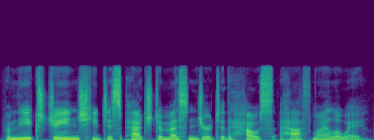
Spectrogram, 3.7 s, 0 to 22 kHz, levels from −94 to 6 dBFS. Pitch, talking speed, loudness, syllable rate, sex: 185 Hz, 225 wpm, -18 LUFS, 6.1 syllables/s, female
